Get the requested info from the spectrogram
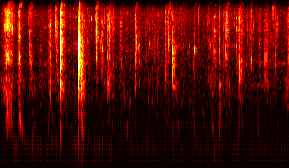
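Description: Close-up chewing and biting of crispy roast pork belly (lechon belly): a run of sharp, irregular crunches and mouth clicks, the loudest about a second and a half in.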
